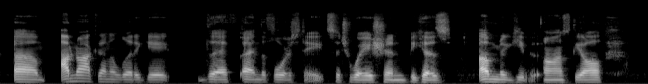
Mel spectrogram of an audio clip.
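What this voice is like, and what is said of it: Hoarse, strained voice. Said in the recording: “my voice is a little hoarse from screaming”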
